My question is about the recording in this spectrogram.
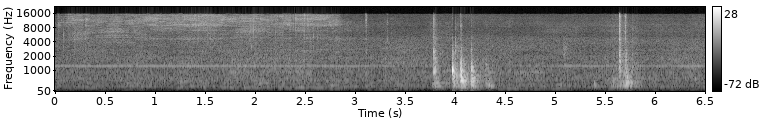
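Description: Hand work on a truck's spin-on air dryer cartridge: a quick cluster of clattering knocks about four seconds in, then a shorter pair of knocks, as the cartridge and tools are handled.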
